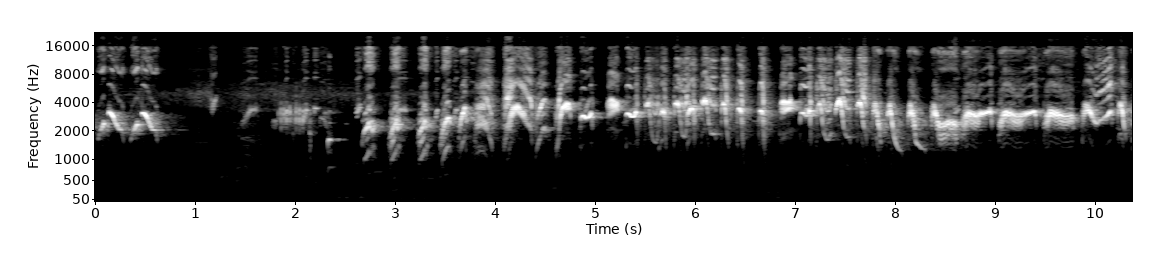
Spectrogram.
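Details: Chinese hwamei morning contest song, meant to train the voice and stir rivals to sing: a few whistles, a short lull, then a long, rapid, energetic cascade of bright, slurred whistled notes.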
